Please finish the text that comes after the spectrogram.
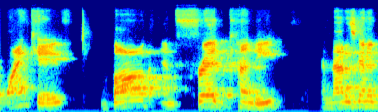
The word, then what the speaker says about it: Kunde: Our last name is actually pronounced Kunde, and that stands for customer or client. And it starts off with this good-looking guy with a mustache right up here. His name is Louis Kunde, and he originally came here and purchased the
